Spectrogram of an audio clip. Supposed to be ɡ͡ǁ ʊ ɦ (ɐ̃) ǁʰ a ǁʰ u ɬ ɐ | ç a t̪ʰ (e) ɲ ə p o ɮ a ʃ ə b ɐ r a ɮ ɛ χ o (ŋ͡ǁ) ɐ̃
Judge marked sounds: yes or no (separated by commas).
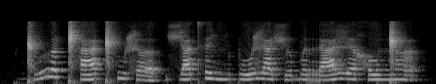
no, no, yes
